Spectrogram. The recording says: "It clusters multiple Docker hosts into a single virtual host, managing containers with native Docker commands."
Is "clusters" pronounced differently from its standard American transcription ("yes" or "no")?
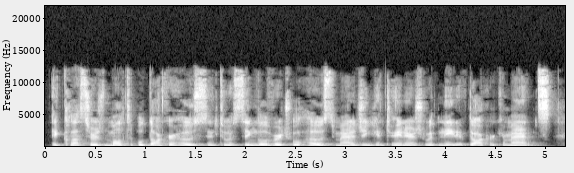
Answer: no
